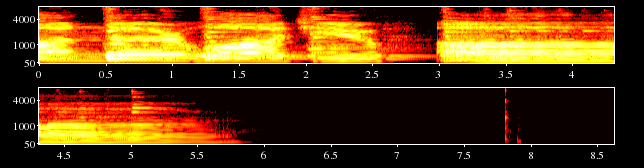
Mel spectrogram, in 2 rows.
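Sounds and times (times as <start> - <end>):
nursery rhyme melody: 0.0 - 5.8.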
